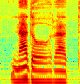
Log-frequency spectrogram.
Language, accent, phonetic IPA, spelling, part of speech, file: Persian, Iran, [næ.d̪ɒː.ɹæd̪̥], ندارد, verb, Fa-ندارد.ogg
- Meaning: third-person singular negative present indicative of داشتن (dâštan, “to have”)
